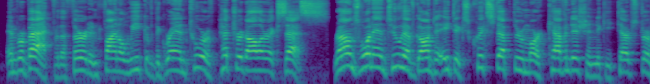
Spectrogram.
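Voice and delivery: punchy, projected recap delivery; show host intro. Pretend. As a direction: launch the show like a broadcast host. Show-opening announcement with results read.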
